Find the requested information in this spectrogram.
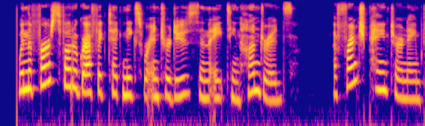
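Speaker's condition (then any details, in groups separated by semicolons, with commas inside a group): No condition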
